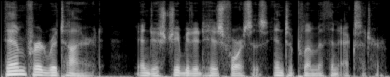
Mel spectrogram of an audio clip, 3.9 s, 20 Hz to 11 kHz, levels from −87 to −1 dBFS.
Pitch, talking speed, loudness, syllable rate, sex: 95 Hz, 155 wpm, -21 LUFS, 5.9 syllables/s, male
